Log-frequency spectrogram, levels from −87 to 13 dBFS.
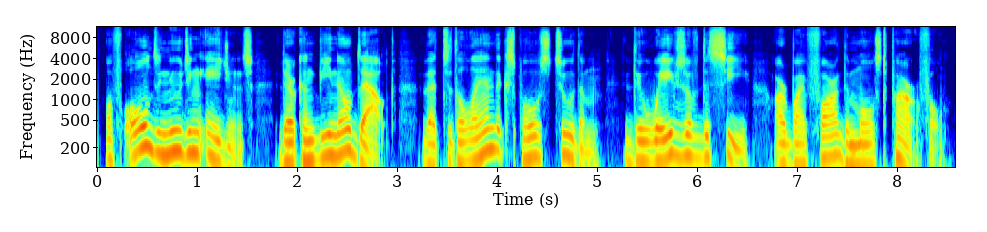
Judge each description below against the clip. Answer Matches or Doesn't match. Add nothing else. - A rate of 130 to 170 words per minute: Doesn't match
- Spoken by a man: Matches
